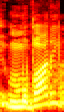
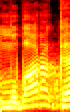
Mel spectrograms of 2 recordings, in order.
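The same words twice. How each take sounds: First: The vowel after 'r' is an 'i' sound. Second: The vowel after 'r' is an 'a' sound. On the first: The speaker calls it wrong. "रा के नीचे ज़ेर के साथ" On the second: The speaker calls it right. "रा पर ज़बर के साथ"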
